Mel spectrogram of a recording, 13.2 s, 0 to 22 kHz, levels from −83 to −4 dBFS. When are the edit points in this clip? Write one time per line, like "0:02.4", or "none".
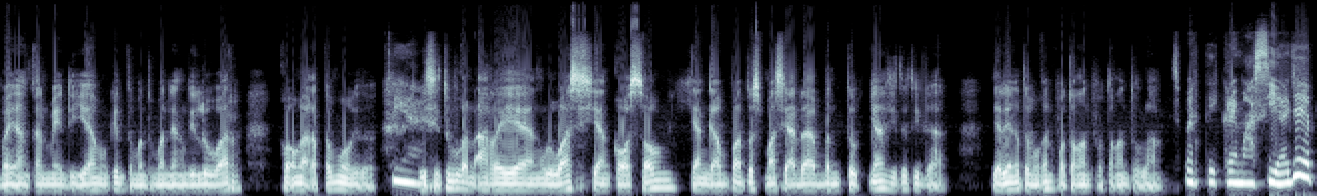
none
